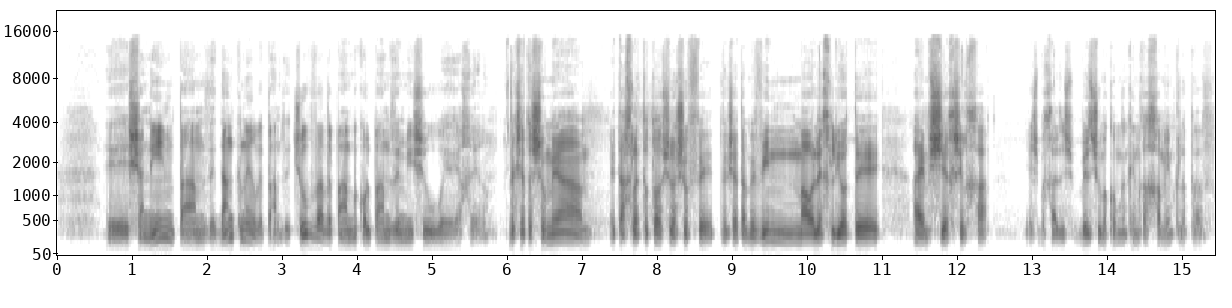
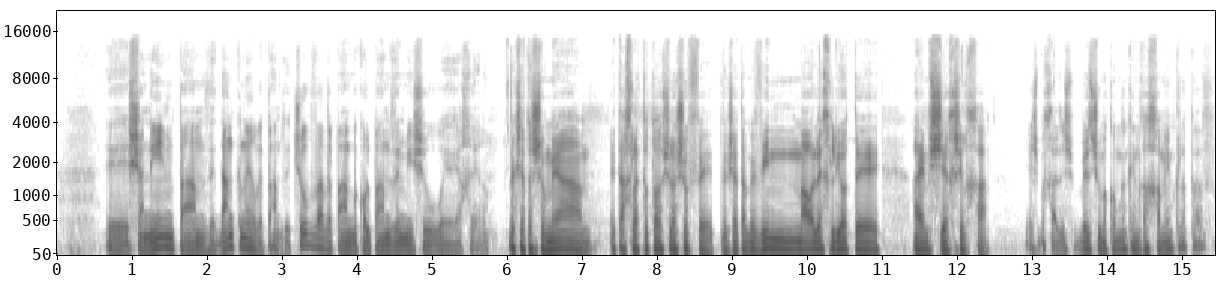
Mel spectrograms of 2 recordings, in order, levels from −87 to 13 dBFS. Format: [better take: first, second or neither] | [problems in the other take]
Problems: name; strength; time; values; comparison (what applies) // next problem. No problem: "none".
second | thin; very; fading below 300 Hz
